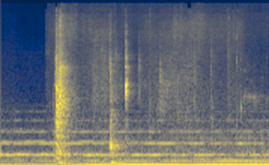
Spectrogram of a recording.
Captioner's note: click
